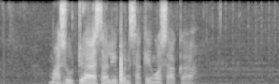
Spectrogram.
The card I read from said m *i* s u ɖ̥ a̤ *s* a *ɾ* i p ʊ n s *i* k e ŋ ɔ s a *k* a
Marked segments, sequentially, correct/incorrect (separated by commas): incorrect, correct, incorrect, incorrect, correct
